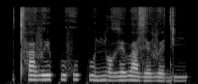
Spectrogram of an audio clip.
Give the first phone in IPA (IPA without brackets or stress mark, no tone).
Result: tʰ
